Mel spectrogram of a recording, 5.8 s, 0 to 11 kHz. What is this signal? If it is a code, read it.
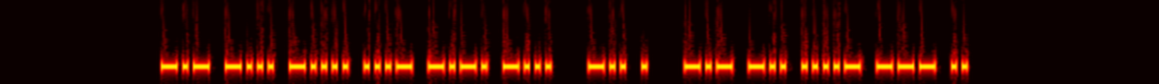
Morse code, heard as a keyed tone, about 46 wpm, 700 Hz. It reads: KB6VCB DE KD4OI
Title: USA Callsign DE Callsign 45wpm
